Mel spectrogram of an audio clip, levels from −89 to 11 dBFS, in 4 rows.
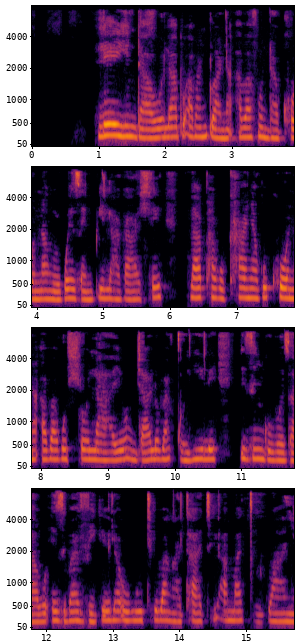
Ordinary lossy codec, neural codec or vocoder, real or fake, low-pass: AAC, 32 kbps; none; real; 7.2 kHz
